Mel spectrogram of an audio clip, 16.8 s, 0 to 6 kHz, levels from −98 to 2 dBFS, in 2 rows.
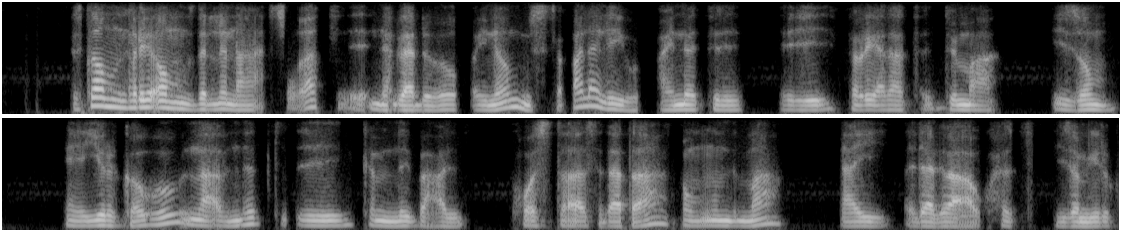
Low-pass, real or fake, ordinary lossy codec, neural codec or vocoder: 5.4 kHz; fake; Opus, 16 kbps; codec, 16 kHz in and 24 kHz out, 0.6 kbps, FocalCodec, streaming, 2048 codes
